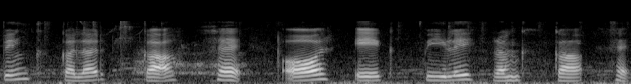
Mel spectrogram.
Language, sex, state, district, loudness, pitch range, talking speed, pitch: Hindi, female, Madhya Pradesh, Katni, -19 LUFS, 180-215 Hz, 95 wpm, 190 Hz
